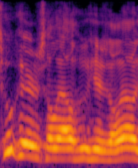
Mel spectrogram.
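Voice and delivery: a pest shouting at the sage's door; obnoxious taunt. Retold or imitated. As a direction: needle him with the name. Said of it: "obnoxiously goes".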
